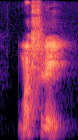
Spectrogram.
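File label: "masyrik", Malay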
